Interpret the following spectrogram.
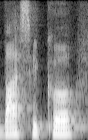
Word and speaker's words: básico: And another reminder regarding the pronunciation, as you see, basic, authentic, the intonation in Spanish is auténtico, básico, and they always have an accent mark in the third from last syllable of the word.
